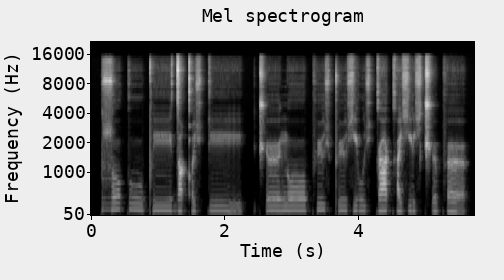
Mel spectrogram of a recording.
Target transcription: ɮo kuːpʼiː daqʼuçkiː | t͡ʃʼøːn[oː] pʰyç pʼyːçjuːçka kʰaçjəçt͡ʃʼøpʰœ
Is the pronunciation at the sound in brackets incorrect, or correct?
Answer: correct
